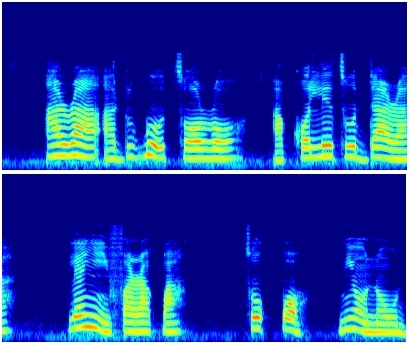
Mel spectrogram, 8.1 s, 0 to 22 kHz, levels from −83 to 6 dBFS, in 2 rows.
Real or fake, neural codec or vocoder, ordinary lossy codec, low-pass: real; none; none; 7.2 kHz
